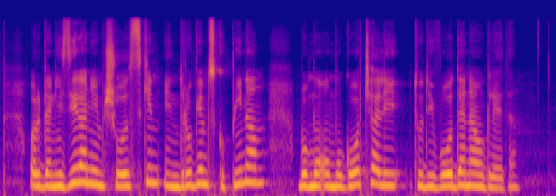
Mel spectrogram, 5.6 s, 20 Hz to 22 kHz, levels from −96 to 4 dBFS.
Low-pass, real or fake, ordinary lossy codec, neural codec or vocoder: 14.4 kHz; fake; none; autoencoder, 48 kHz, 32 numbers a frame, DAC-VAE, trained on Japanese speech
